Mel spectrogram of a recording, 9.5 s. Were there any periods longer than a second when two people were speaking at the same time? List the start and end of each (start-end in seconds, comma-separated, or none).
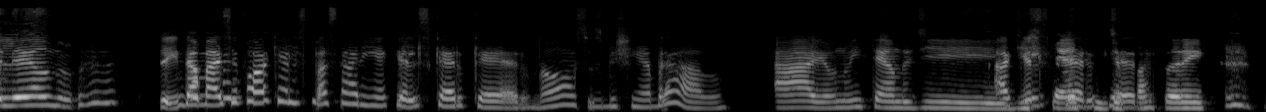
7.5-8.7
